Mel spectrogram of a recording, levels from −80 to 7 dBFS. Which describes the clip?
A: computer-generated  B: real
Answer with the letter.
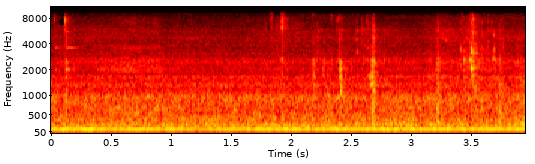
B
